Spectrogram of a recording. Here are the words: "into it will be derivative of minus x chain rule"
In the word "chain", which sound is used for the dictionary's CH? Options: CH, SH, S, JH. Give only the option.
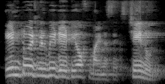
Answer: CH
